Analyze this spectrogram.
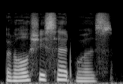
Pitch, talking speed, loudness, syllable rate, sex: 175 Hz, 240 wpm, -17 LUFS, 4.8 syllables/s, female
